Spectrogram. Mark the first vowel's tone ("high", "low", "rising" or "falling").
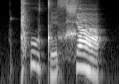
falling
